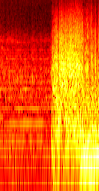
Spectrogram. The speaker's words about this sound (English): Oh, and there goes the boat. Oh, kablooey! There's a big old explosion on the surface of the water.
